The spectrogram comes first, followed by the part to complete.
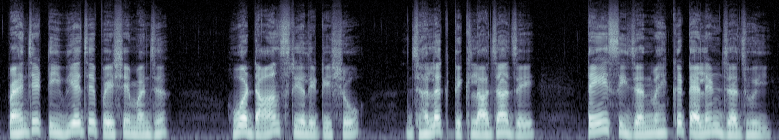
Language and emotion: Sindhi, neutral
